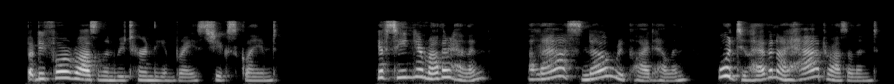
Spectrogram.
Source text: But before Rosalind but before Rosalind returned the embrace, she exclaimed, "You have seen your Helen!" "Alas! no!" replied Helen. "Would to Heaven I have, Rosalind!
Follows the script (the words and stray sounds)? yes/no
no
